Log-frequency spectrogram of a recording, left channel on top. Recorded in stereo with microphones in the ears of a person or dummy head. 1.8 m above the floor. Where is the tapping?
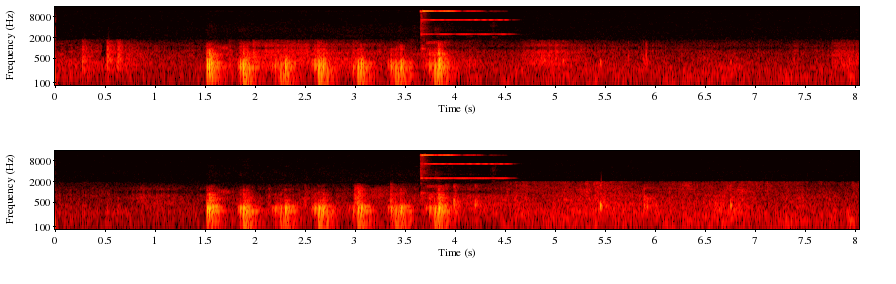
15° left (ahead or behind), 0.7 m.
